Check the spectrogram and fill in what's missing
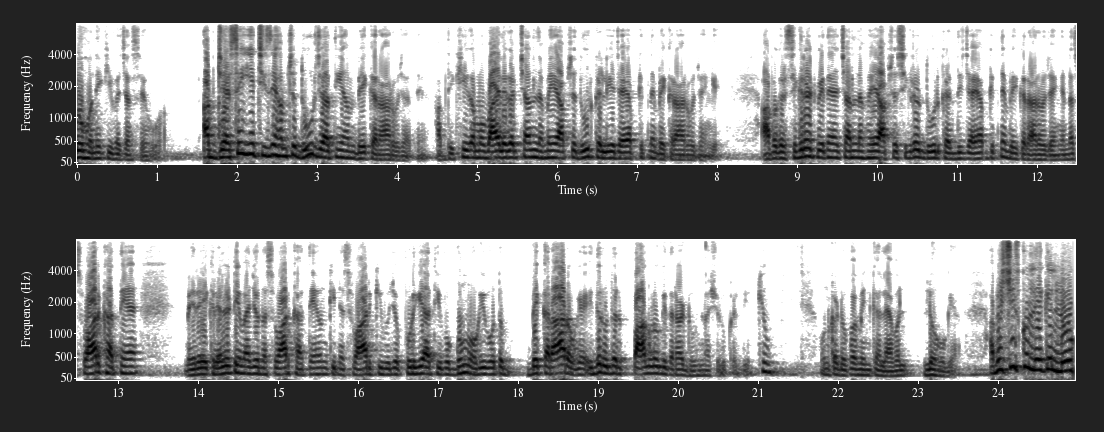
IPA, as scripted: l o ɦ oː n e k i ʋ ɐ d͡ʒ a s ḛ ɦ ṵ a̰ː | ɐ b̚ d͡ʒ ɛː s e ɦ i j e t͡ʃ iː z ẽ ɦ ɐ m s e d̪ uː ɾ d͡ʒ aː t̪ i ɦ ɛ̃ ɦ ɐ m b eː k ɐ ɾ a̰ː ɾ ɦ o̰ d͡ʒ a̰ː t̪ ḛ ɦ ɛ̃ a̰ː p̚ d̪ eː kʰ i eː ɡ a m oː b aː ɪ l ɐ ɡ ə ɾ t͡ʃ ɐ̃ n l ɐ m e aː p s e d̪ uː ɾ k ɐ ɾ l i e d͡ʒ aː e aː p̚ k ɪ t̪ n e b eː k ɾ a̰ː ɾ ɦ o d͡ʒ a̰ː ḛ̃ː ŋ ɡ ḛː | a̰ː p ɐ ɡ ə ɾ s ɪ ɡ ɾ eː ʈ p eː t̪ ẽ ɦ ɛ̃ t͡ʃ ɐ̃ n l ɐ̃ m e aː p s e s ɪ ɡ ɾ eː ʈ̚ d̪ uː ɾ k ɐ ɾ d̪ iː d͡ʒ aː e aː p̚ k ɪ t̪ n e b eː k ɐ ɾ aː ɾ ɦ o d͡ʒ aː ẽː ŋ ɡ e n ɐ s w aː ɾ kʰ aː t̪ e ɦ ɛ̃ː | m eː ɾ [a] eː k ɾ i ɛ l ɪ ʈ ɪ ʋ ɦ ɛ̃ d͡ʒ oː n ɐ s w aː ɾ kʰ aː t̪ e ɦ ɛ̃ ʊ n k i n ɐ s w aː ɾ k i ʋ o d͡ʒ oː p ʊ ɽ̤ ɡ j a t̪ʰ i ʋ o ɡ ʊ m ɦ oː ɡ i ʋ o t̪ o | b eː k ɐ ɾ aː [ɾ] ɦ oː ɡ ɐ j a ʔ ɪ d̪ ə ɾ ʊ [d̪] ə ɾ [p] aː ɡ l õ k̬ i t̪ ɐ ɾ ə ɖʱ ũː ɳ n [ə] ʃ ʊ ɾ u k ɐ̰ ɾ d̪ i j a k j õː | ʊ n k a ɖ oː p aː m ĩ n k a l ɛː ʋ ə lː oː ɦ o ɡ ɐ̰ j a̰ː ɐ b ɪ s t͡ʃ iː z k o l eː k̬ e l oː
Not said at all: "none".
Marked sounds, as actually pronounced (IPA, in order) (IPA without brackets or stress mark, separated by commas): e, ɾ, d̪, p, a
